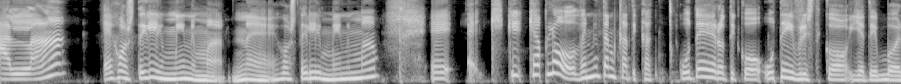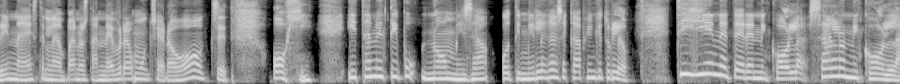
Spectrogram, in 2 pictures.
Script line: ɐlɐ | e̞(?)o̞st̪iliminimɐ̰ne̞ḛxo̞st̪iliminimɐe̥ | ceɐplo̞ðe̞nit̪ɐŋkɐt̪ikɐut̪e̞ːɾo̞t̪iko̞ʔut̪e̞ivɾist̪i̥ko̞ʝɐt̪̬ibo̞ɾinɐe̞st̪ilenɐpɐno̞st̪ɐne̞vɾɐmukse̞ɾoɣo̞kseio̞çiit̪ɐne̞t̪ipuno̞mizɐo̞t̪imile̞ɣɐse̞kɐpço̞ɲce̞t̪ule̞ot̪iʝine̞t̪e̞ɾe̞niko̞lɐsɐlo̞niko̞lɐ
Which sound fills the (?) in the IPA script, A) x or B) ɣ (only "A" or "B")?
A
